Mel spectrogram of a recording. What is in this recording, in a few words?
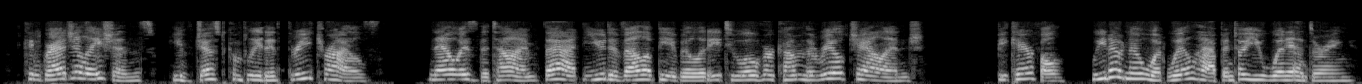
com speaker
